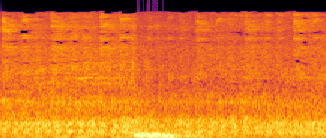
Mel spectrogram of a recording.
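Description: Loud dance music played through a large loudspeaker system, with deep bass beats. A heavy bass beat lands about a second in.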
